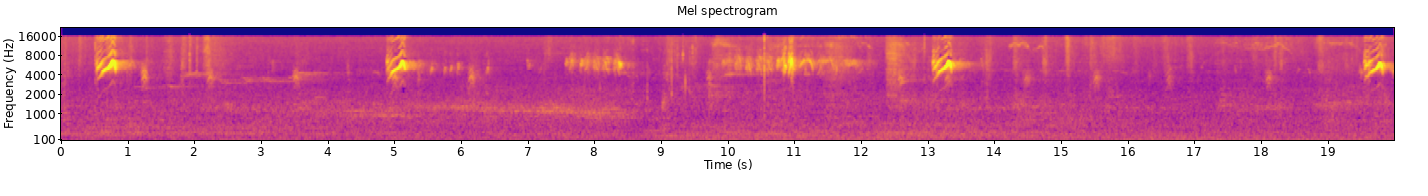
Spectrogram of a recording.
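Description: Male olive-backed sunbird singing: a loud, sharp, rising high note repeated four times several seconds apart, with softer high twittering phrases between them.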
